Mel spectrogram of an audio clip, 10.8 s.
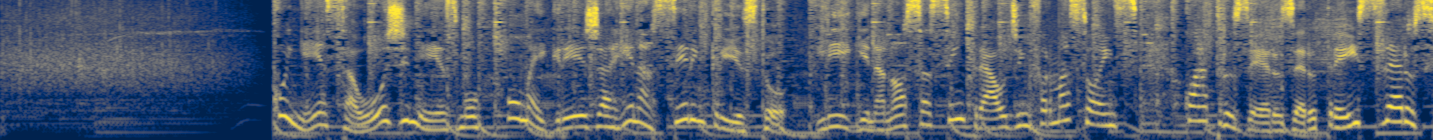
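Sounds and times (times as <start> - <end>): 
crowd clapping: 0.0 - 2.0
speech: 2.1 - 10.7.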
